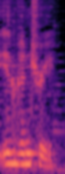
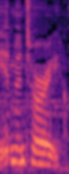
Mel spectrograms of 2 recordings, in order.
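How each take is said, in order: First: It is said with a British pronunciation. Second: It is said with a non-British pronunciation. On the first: "that's a U K thing. They say inventory" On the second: "They don't say inventory"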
